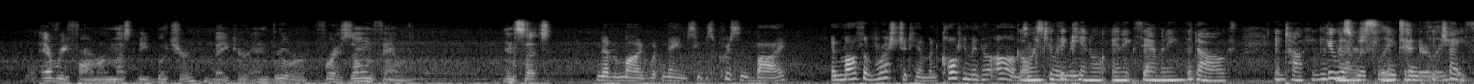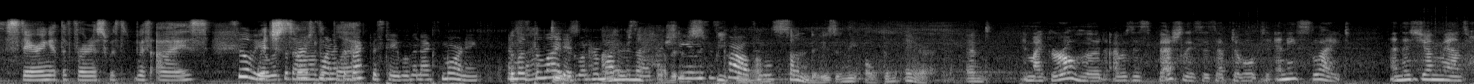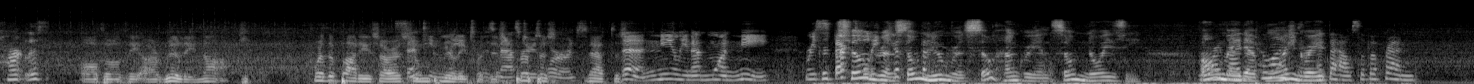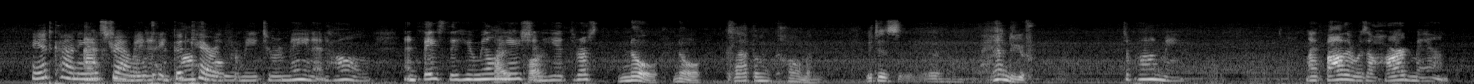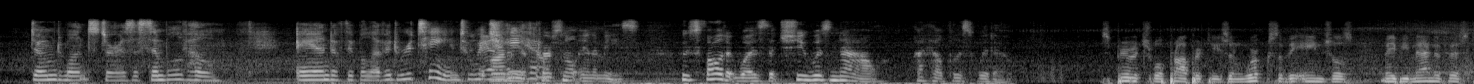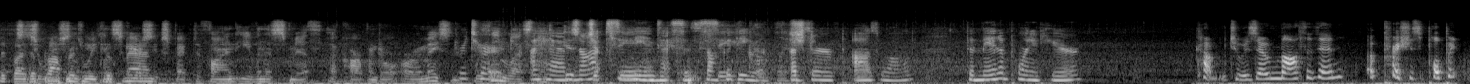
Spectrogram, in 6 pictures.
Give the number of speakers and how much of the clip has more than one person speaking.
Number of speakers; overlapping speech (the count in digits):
10, about 24%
